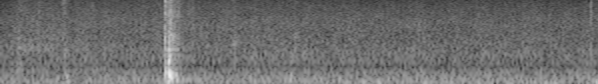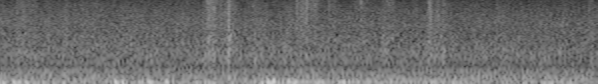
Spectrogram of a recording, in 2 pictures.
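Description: A shovel scrapes and digs into dry soil.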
